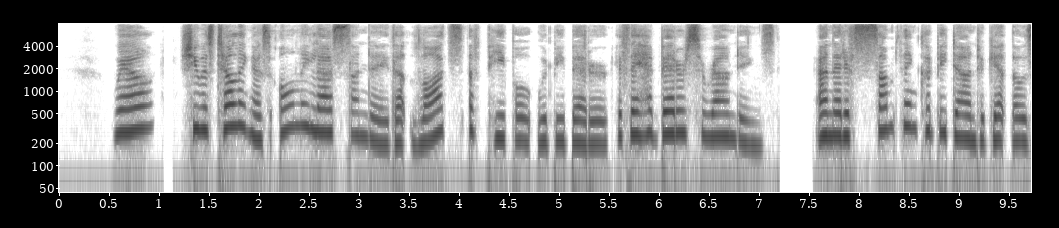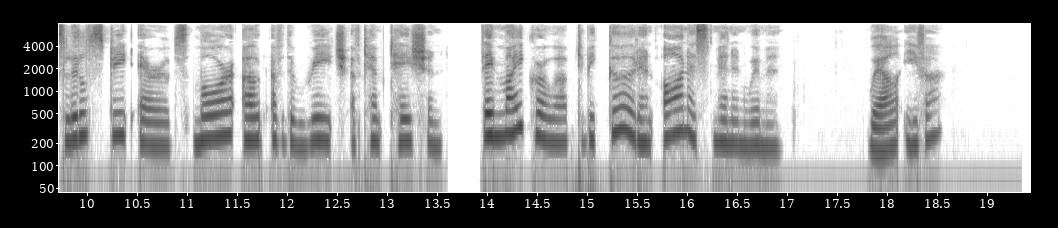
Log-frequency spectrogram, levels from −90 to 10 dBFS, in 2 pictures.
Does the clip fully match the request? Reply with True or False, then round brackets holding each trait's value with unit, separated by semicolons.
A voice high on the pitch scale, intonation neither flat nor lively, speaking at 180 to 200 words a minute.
False (230 Hz; 4.7 semitones; 165 wpm)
